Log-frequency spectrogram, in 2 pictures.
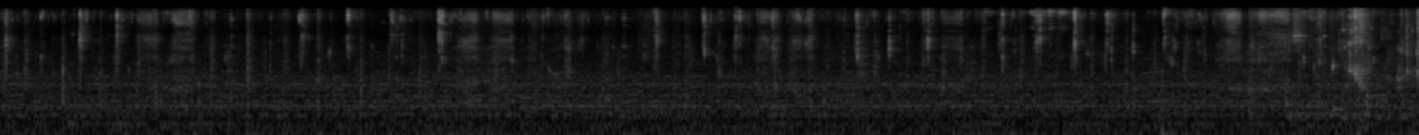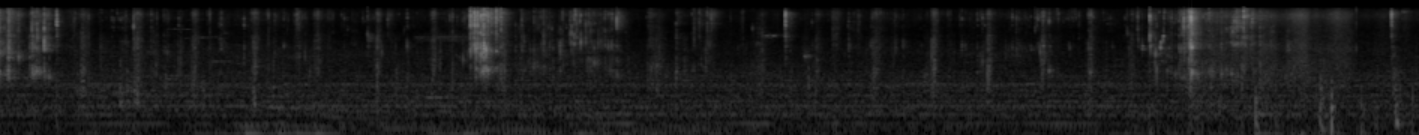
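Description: Close-up chewing of pani puri: crisp, hollow fried puris filled with spiced water being bitten and chewed, with a few louder crunches among steady wet chewing.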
